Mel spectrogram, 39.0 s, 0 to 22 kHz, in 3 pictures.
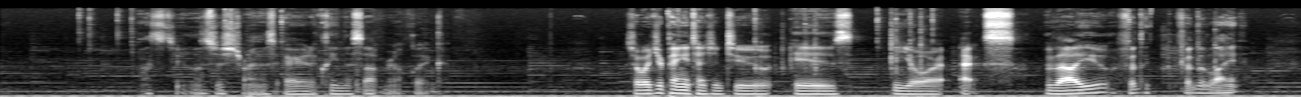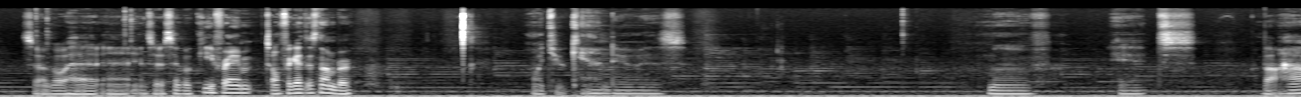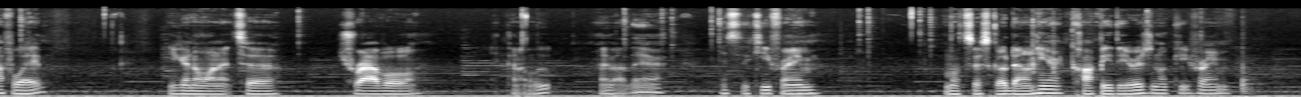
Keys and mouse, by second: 1.3-2.8 drag, 6.9 click, 7.8 ctrl+z, 8.4 click, 8.9 ctrl+z, 9.3-11.2 drag, 11.8 ctrl+z, 13.5 click, 22.1-26.2 drag, 29.0-32.4 drag, 32.7 click, 34.5 click, 35.2 click, 36.3 ctrl+c.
